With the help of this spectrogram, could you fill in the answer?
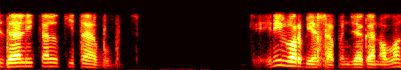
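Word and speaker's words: ذَٰلِكَ الْكِتَابُ: Dari zalikal kitabu menjadi zalikil kitabu. Itu orang tahu kalau itu salah. Ya, bahkan Anda pun mungkin tahu kalau itu salah, ya. Salah orang bacanya alif lam mim. Zalikil kitabu. Anda tahu itu salah itu. Itu bukan zalikil, tapi zalikal kitabu.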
